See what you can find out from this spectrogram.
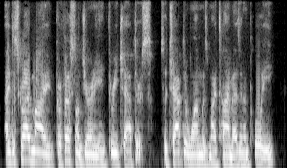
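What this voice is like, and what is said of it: Boston accent. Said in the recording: “I was raised in Boston, Massachusetts. You probably hear that in my accent today”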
